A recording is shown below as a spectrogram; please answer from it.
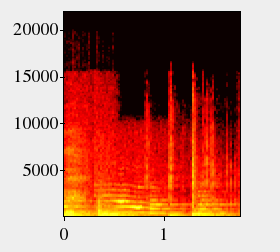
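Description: A cat meows several times in close succession, clear and near, with short gaps between the calls and a little background noise.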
